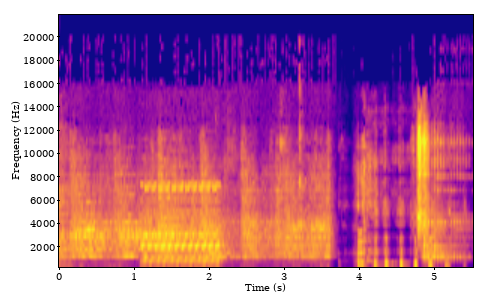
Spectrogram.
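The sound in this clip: Telephone ringing with a bright, melodic electronic ringtone that plays steadily for several seconds. A few short, sharp bursts of sound follow.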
